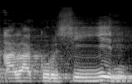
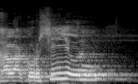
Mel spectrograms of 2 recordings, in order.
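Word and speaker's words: عَلَى كُرْسِيٍّ: Maka bacanya ala kursiyin bukan ala kursiyun.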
